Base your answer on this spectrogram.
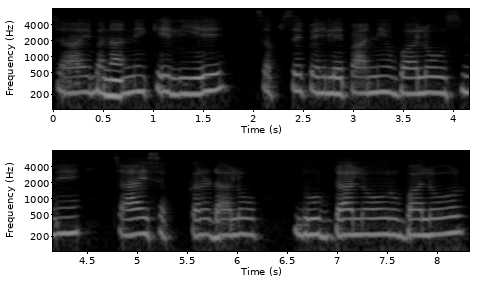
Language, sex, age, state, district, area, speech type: Hindi, female, 45-60, Madhya Pradesh, Ujjain, urban, spontaneous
